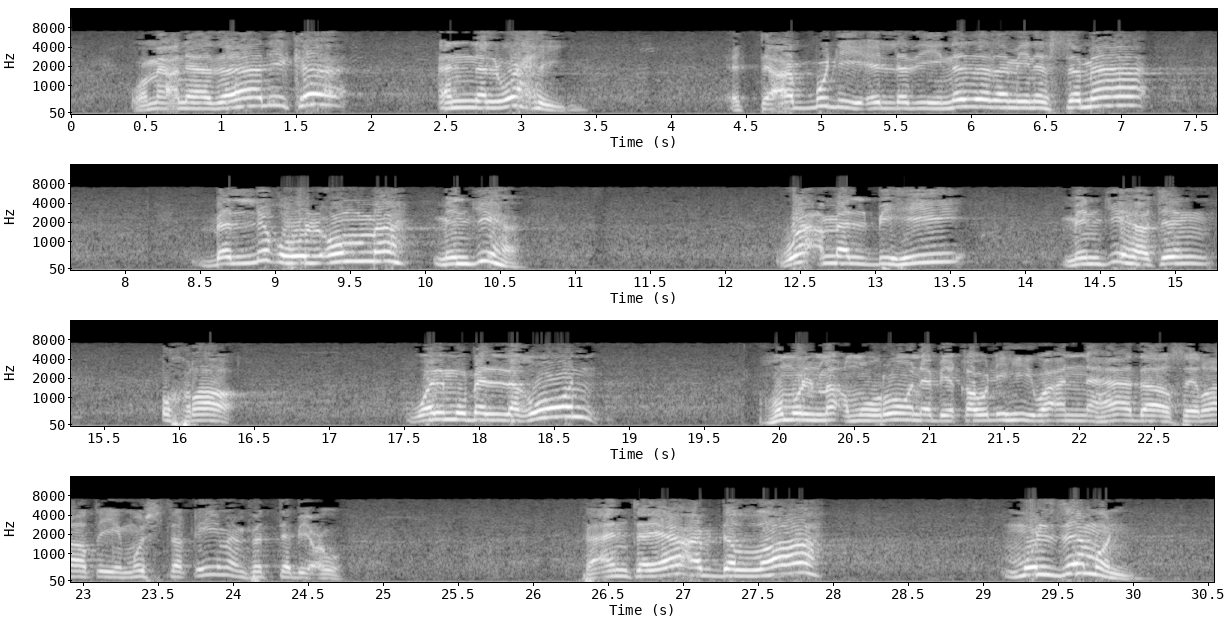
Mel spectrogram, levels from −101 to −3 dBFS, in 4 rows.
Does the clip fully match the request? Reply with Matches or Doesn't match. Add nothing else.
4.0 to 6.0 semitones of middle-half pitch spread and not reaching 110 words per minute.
Matches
